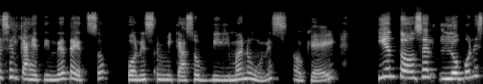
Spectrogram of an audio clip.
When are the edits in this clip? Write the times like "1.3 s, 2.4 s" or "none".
1.6 s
